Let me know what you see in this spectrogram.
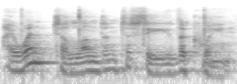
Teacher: the prepositions the articles not so stressed they're not important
